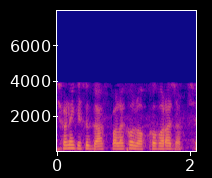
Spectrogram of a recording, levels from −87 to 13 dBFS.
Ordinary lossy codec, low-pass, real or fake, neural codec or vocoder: AAC, 16 kbps; 7.2 kHz; fake; autoencoder, 48 kHz, 128 numbers a frame, DAC-VAE, trained on Japanese speech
